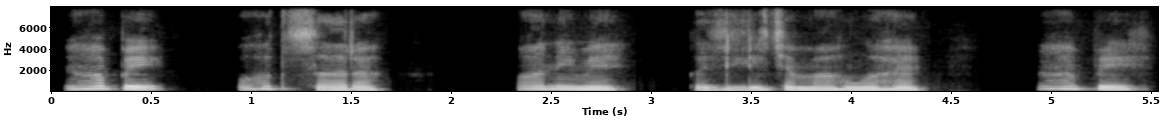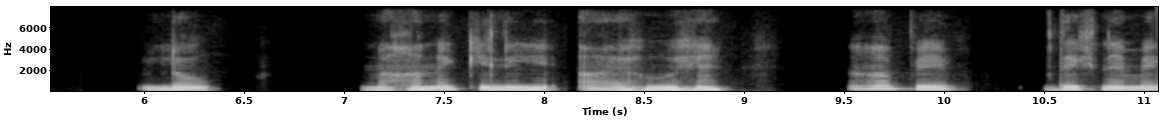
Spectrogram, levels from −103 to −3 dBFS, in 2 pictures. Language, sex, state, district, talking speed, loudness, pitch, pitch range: Hindi, female, Uttar Pradesh, Etah, 130 wpm, -25 LUFS, 220 Hz, 210-230 Hz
